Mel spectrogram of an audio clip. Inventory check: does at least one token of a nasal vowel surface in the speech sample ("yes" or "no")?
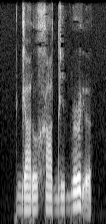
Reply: no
